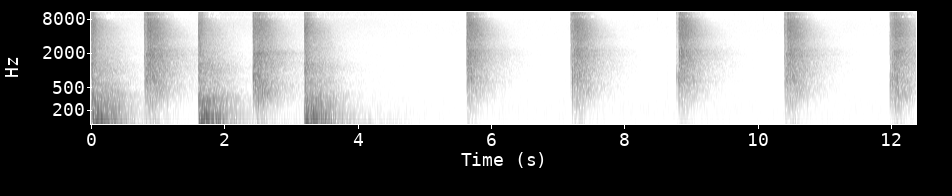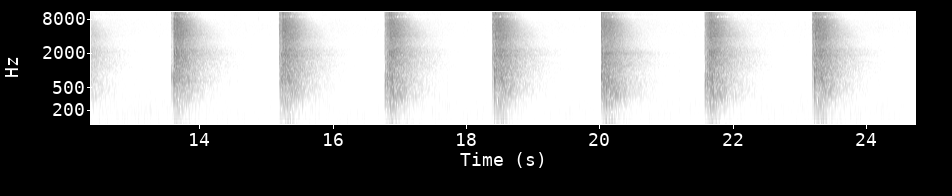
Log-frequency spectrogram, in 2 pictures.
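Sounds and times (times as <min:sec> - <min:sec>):
foot stomps: 0:00.0 - 0:00.6, 0:01.6 - 0:02.2, 0:03.2 - 0:03.8
hand claps: 0:00.0 - 0:01.8, 0:02.4 - 0:03.8, 0:05.6 - 0:06.4, 0:07.2 - 0:08.0, 0:08.8 - 0:09.6, 0:10.4 - 0:11.2, 0:12.0 - 0:12.7, 0:13.6 - 0:14.3, 0:15.2 - 0:16.0, 0:16.8 - 0:17.5, 0:18.4 - 0:19.2, 0:20.0 - 0:20.8, 0:21.6 - 0:22.4, 0:23.2 - 0:24.0.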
